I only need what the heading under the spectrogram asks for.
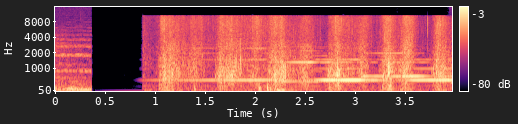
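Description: After a brief silence, a steady series of footsteps thuds along out of the darkness, slowly growing louder as they approach, over a dark, droning background.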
